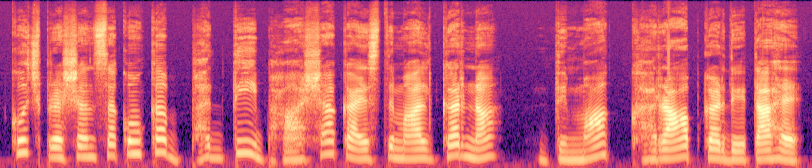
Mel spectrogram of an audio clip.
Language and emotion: Hindi, disgusted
